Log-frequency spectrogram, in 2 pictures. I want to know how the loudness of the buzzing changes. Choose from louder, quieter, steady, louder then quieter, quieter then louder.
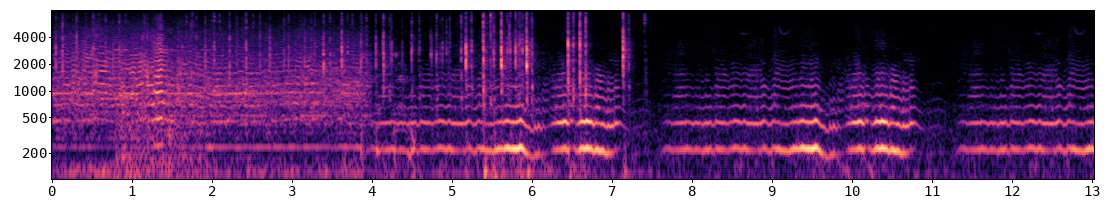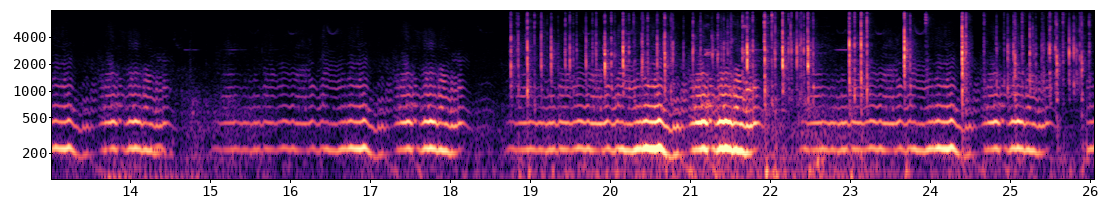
louder.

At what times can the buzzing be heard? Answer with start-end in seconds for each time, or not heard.
0.0-26.0.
